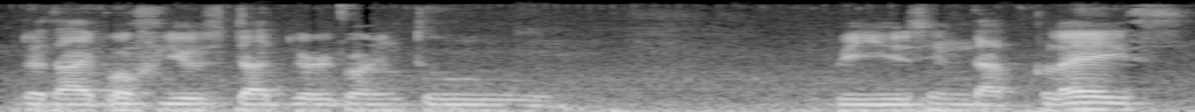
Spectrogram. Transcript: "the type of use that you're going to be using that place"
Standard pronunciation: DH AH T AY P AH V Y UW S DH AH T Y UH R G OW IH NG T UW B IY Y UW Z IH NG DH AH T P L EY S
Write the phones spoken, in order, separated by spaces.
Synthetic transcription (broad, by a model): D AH T AY P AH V Y UW S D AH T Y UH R G OW IH NG T UW B IY Y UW S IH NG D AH T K L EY S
